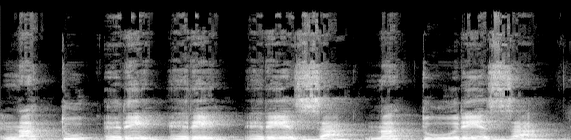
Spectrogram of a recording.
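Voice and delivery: natureza broken into syllables. Shown as a demonstration. Teacher splits natureza for students. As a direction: say na-tu-re-za slowly, piece by piece. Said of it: "Pay attention here".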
